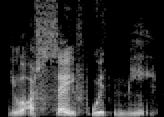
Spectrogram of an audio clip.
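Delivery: slow, loud, firm assurance. A narrator's reading. Guide reassuring the nervous women, firm. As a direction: space the words out with authority. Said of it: "Royce said firmly".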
